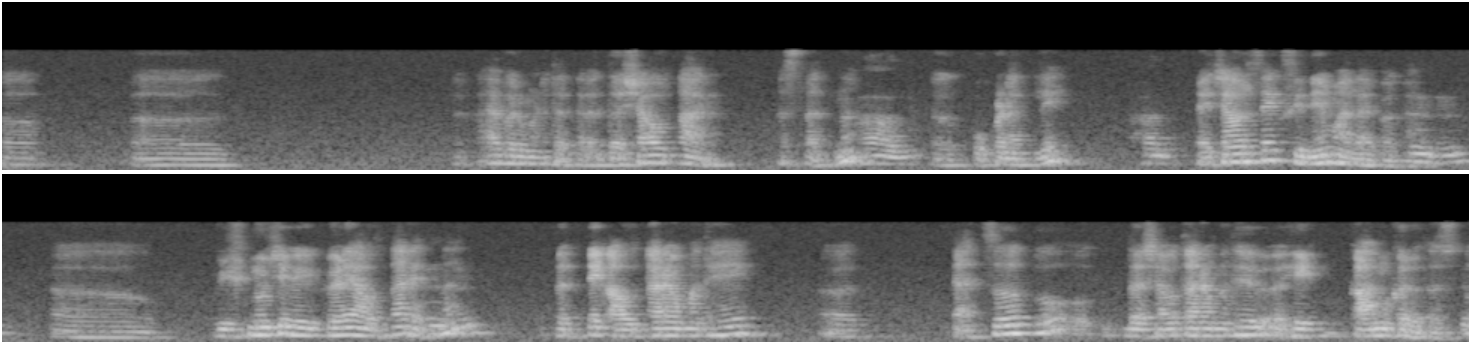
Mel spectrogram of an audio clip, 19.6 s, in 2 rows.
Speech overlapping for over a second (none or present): none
